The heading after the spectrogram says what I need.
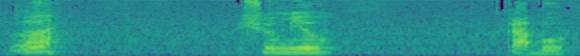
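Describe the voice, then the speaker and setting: A man's voice: high-pitched, slow, creaky, a little hiss or hum. A man with a Brazilian accent filming a baby at home and talking to it in a playful, coaxing sing-song. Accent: Brazilian Portuguese.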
